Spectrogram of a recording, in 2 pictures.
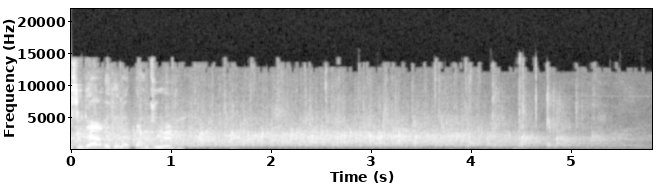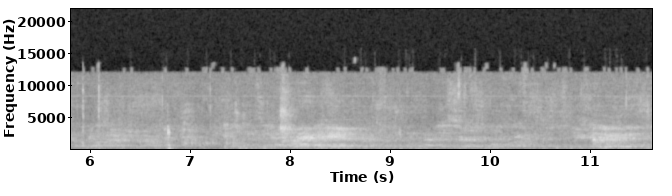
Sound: applause

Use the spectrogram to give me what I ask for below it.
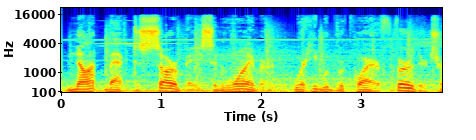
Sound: voiceover

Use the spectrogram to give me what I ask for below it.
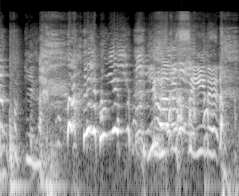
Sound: all laughing heartedly

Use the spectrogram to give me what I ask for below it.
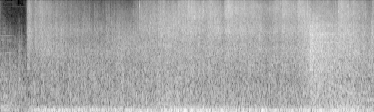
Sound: rocket engines roaring; rocket engines exploding

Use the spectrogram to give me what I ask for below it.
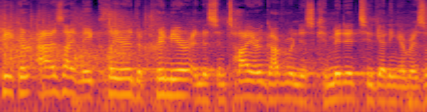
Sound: applause

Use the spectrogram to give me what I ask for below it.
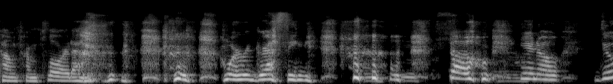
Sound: laughs

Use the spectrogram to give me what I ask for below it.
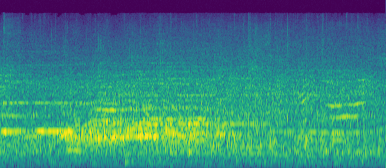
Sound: applause

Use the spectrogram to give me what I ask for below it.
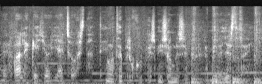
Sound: knock on the door

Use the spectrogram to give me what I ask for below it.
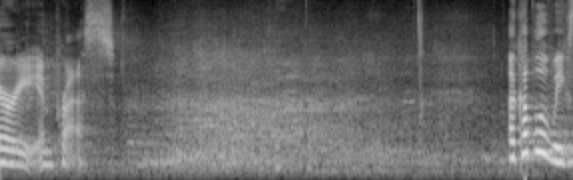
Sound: laughter

